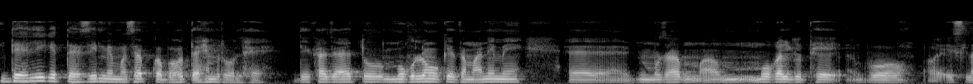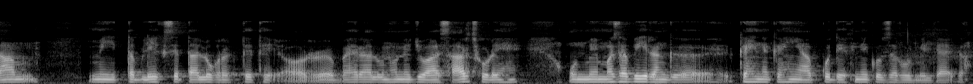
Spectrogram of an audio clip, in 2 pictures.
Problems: none marked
